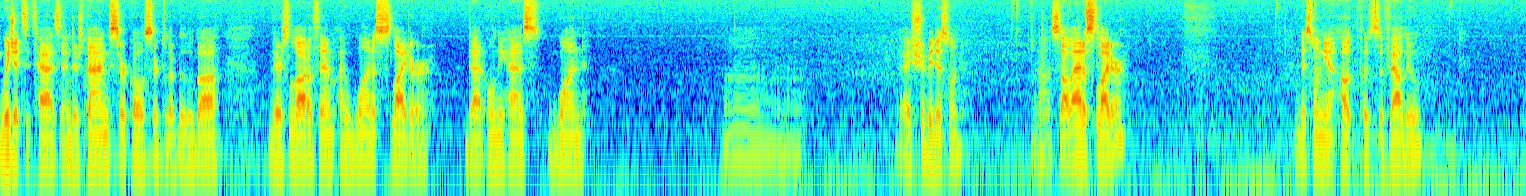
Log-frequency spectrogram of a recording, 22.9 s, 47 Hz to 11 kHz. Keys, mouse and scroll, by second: 0.0-2.0 scroll up 2, 2.0 scroll up 1, 5.8-7.7 scroll down 2, 7.7-8.9 scroll down 1, 8.9 scroll down 1, 11.9-13.1 scroll down 2, 13.1-13.9 scroll down 1, 13.9 scroll down 1, 16.1-18.4 middle drag, 18.4-18.8 scroll up 2, 19.7-22.9 middle drag.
